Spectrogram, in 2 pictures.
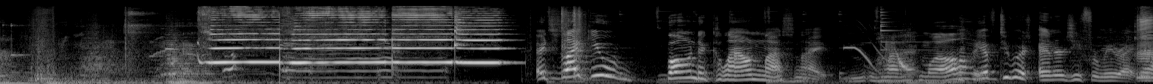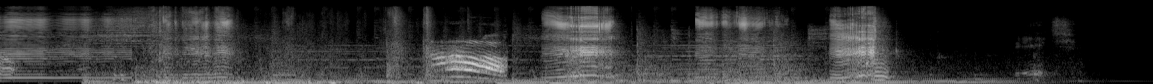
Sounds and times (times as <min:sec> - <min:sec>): Music: 0:00.0 - 0:22.6.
